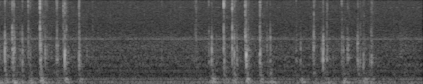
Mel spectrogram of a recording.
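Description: Quick, irregular keystrokes clatter on a computer keyboard while text is entered into an Excel invoice. The tapping comes close up in bursts with short pauses, and no one speaks.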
